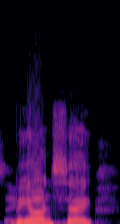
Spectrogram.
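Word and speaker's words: Beyoncé: Beyonce.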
